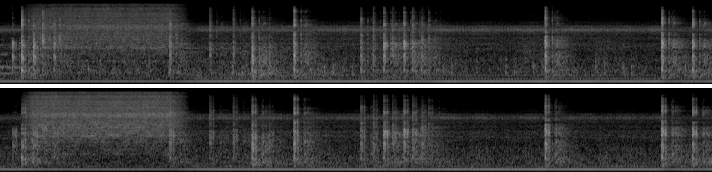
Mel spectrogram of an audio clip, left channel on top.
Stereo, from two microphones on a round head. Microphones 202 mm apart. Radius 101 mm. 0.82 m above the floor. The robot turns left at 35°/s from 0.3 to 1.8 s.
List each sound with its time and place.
0.1 s tapping: 60° left (ahead or behind), 5 m; by 7.1 s 10° left (ahead or behind), 5 m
